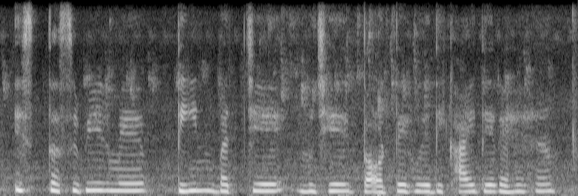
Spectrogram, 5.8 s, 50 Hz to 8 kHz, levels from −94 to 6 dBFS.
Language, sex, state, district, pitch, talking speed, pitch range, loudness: Hindi, female, Bihar, Katihar, 275 Hz, 125 wpm, 260-295 Hz, -15 LUFS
